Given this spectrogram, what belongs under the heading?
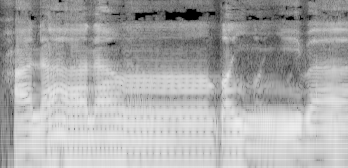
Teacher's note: Ini tetap disentak teman-teman ya, thayyiba. Ditahan juga sedikit, kurang lebihnya gitu 2 harokat. Jangan buru-buru pindah.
